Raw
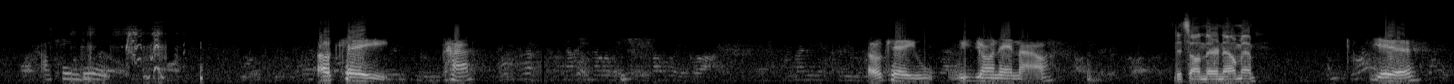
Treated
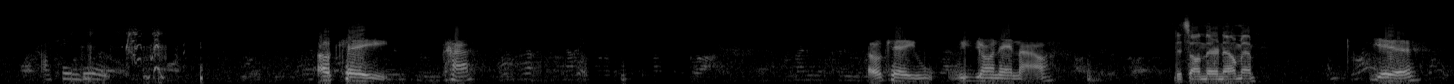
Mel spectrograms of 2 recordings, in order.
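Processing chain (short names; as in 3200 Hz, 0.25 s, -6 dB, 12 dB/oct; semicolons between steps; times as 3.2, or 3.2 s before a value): 5.87–6.9 power-law curve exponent 2; gain -8.5 dB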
